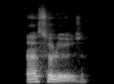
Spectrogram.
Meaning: platesetter
- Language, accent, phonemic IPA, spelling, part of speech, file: French, France, /ɛ̃.sɔ.løz/, insoleuse, noun, LL-Q150 (fra)-insoleuse.wav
